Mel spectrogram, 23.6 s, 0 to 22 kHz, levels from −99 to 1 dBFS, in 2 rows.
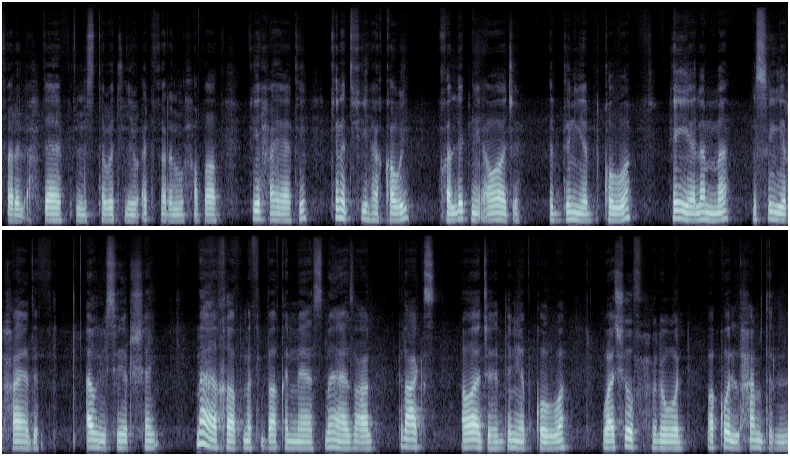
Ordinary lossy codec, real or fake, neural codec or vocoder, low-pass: none; fake; codec, 44.1 kHz, 7.8 kbps, Pupu-Codec; 19.8 kHz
